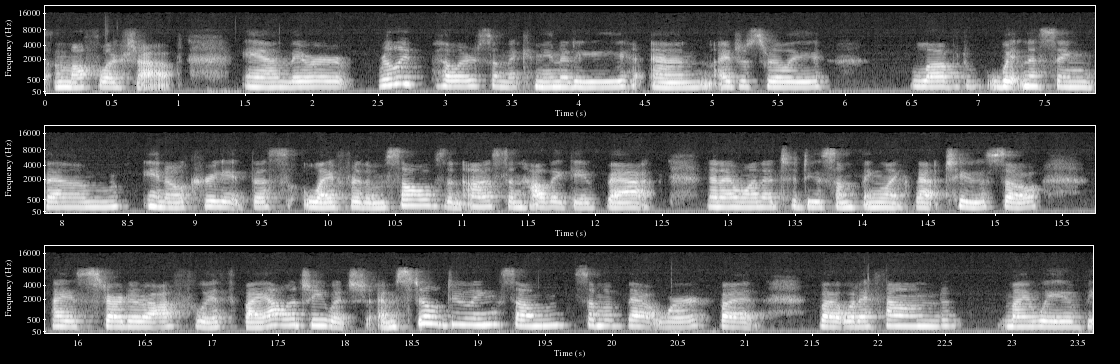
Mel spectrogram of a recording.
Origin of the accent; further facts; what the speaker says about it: Wisconsin, United States; moved away as an adult; also born or lived in New Mexico; now in Las Cruces, United States; I'm from Wisconsin originally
